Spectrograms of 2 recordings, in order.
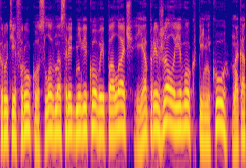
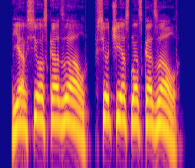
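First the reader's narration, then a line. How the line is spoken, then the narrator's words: Condemned man sobbing, yelling. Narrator (Russian): плача орал смертник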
